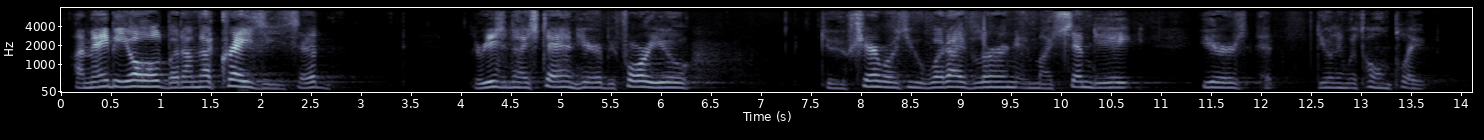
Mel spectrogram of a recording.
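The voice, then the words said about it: Raspy voice. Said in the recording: “His voice is getting raspy, like mine.”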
